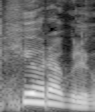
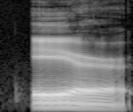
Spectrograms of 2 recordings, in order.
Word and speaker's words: heir: H-E-I-R. 이것은 뜻이 상속인이란 뜻입니다. 상속자. 이것은 뜻이 피붙이라는 뜻입니다. 물론 읽을 때 이것을 hear라고 읽으면 안 돼요. 왜냐? 시간을 hour 할 때 h를 안 읽는 것처럼 h는 묵음이에요. 그래서 읽을 때는 air 이렇게 읽어줘야만 해요.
